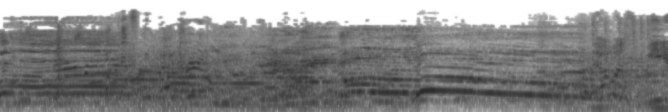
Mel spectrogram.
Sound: crowd cheering

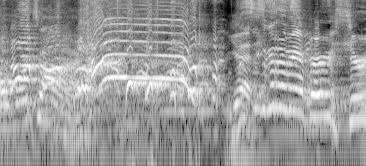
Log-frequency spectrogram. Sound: everyone laughing

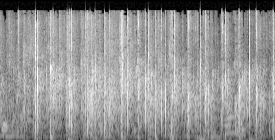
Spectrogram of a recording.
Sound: applause

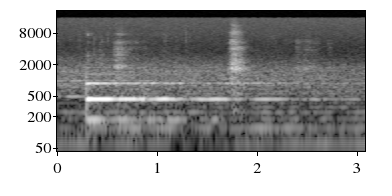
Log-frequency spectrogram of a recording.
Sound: gentle music; crying

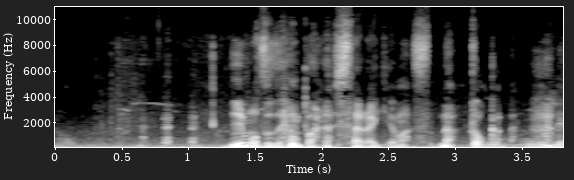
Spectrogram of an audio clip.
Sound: laughs

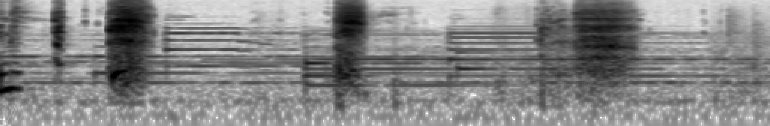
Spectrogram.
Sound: crying

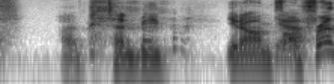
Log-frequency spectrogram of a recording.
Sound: laughs

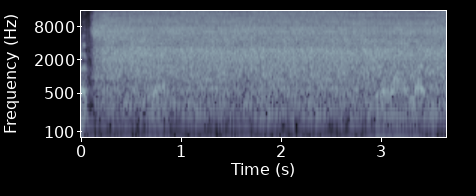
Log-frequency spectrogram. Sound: air hissing

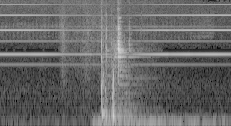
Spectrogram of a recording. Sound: clatter, clang

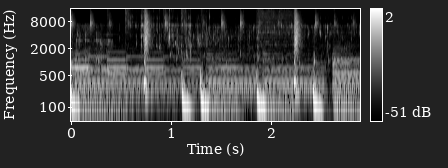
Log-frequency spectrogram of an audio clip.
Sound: coffee splashes into mug

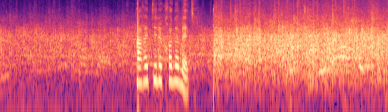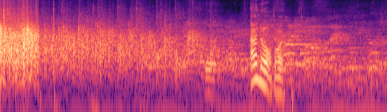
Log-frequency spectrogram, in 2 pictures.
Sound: applause

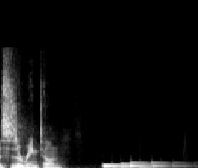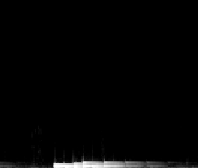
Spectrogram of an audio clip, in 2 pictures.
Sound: ringtone

